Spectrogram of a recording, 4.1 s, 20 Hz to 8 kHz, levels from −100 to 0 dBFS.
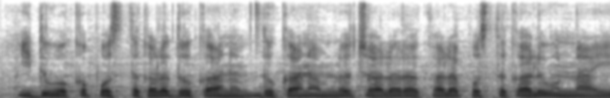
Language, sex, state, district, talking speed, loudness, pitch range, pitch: Telugu, female, Telangana, Hyderabad, 130 wpm, -14 LUFS, 195-210 Hz, 200 Hz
